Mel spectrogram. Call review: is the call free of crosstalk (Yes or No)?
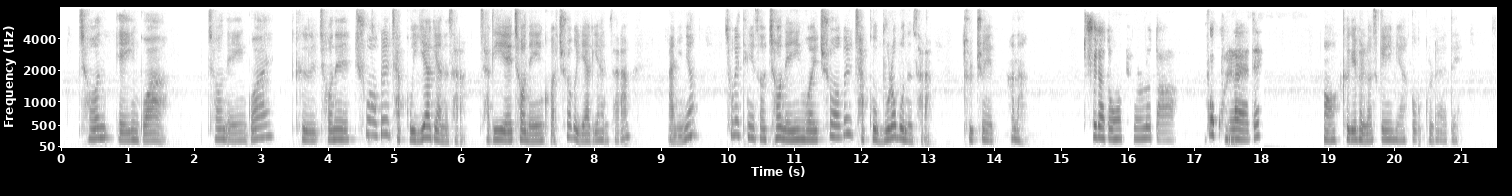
Yes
